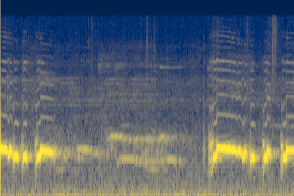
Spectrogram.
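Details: Zebra dove (perkutut) in manggung song: a loud run of quick, bubbling cooed notes, a quieter gap with faint cooing from another dove, then another fast stuttering phrase ending in a drawn-out coo.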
